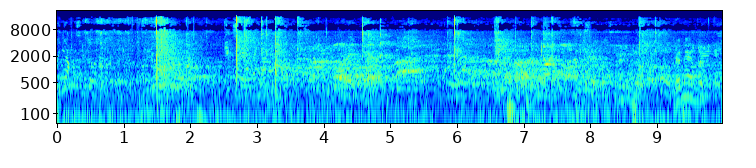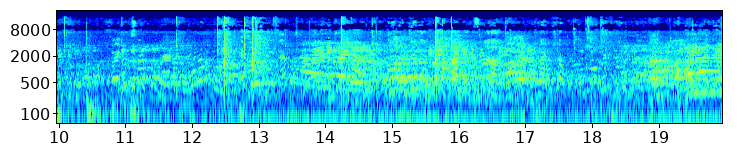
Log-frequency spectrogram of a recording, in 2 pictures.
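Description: Men and women call out and chatter in a large echoing hall.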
